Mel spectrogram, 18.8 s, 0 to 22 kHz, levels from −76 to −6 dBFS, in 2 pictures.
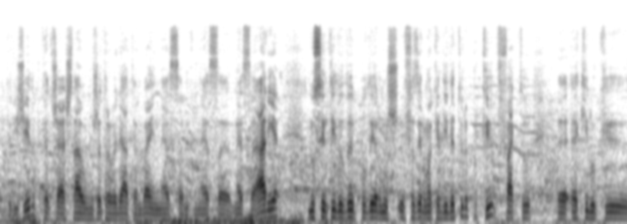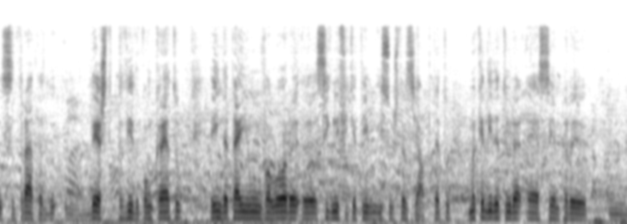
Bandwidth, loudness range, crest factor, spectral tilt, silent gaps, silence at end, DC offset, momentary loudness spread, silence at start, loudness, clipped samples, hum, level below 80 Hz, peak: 13.5 kHz; 4 LU; 20 dB; -5.5 dB/octave; none; 0 s; under 0.1%; 10 LU; 0 s; -25 LUFS; under 0.1%; none; -38 dBFS; -4 dBFS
